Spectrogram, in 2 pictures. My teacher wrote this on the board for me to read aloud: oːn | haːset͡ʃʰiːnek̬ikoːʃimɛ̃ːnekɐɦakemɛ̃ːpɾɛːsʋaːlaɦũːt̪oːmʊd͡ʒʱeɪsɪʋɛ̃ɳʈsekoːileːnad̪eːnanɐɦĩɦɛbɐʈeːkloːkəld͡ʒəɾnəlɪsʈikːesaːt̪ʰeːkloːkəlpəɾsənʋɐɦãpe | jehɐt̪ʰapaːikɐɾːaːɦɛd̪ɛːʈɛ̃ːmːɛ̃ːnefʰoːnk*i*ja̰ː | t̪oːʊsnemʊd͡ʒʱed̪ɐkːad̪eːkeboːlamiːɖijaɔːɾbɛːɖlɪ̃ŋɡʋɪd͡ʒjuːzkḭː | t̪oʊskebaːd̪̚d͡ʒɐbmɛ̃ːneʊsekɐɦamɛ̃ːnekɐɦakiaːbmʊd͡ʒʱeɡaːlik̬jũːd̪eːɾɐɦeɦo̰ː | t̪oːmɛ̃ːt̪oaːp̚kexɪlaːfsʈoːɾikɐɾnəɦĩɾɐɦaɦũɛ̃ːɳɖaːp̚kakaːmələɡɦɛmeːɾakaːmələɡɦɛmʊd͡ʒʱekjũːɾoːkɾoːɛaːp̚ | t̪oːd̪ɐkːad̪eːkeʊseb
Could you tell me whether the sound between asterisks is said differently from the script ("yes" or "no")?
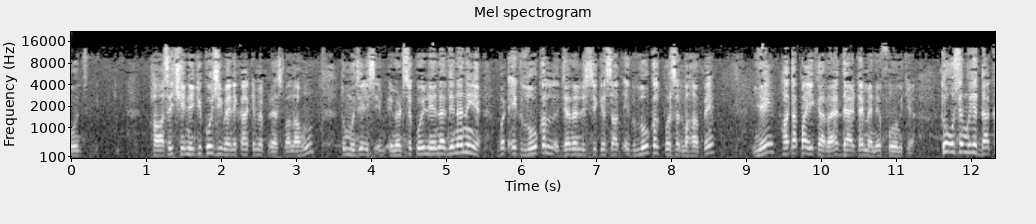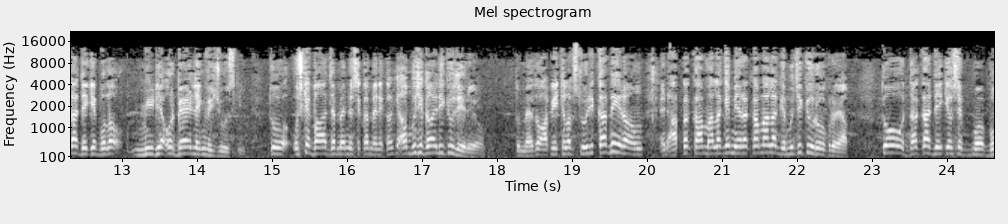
no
